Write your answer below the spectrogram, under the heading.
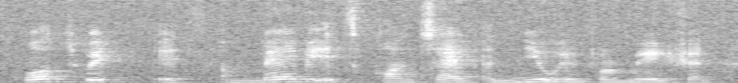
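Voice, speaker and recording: A woman with lively intonation at a fairly slow pace, with noticeable background noise and audible room echo. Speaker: graduate student. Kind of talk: academic paper presentation. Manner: halting, many fillers.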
